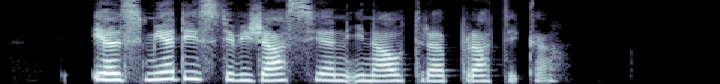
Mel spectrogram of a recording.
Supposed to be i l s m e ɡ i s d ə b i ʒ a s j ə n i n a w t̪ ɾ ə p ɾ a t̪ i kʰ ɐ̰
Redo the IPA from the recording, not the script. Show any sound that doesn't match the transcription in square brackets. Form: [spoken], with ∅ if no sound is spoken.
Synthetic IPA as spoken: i l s m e [d] i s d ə [v] i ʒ a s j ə n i n a w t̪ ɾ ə p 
